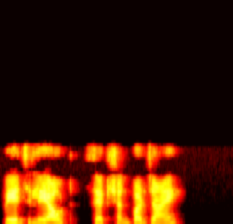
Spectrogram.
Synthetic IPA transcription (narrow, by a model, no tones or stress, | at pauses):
peːd͡ʑleauʈ | sekʃənpəɽd͡ʑaːẽ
